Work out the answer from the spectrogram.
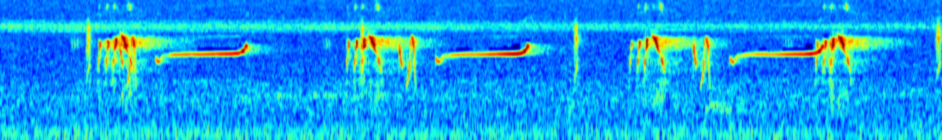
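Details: Olive-backed tailorbird: three evenly spaced phrases, each a buzzy burst followed by a long, level-then-rising whistle, about every second and a half.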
